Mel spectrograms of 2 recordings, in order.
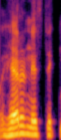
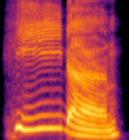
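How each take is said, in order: First: "hedonistic" with a short e, as in "head"; "hedonistic" said with HED as first syllable; mispronounced word. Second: "hedonistic" with a long HEE, high and loud; "hedonistic" slowly broken up, starting like "heed"; corrected pronunciation. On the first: Real, not acted. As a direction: say "hedonistic" starting like "head-uh-nistic". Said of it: "Y'all just letting me pronounce them wrong". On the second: Shown as a demonstration. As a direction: stretch "hedonistic" into a slow HEE-dun ... istic. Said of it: "letting me pronounce them wrong. It's".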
